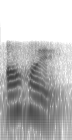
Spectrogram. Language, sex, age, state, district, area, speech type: Assamese, female, 30-45, Assam, Dibrugarh, urban, conversation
